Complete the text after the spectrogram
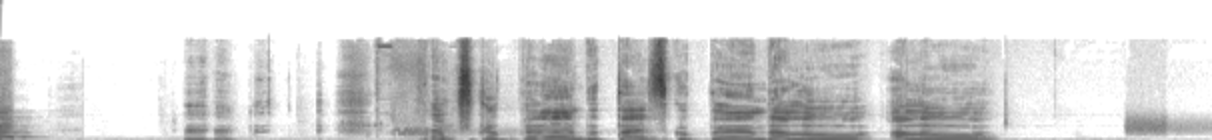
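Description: A man laughs loudly and heartily over an online call.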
